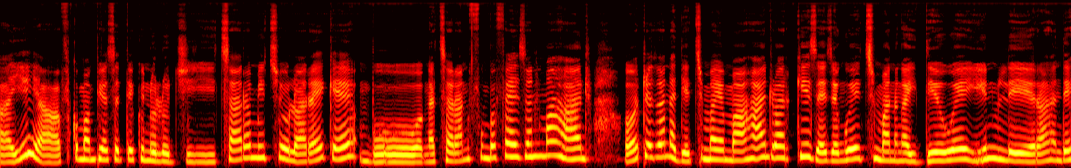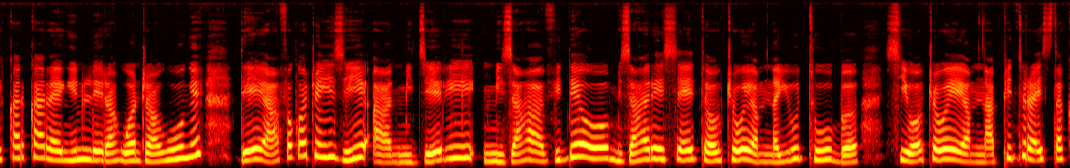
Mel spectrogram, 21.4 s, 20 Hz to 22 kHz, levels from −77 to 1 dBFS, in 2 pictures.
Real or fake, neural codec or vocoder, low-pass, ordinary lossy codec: fake; vocoder, 44.1 kHz, 128 mel bands every 512 samples, BigVGAN v2; none; none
